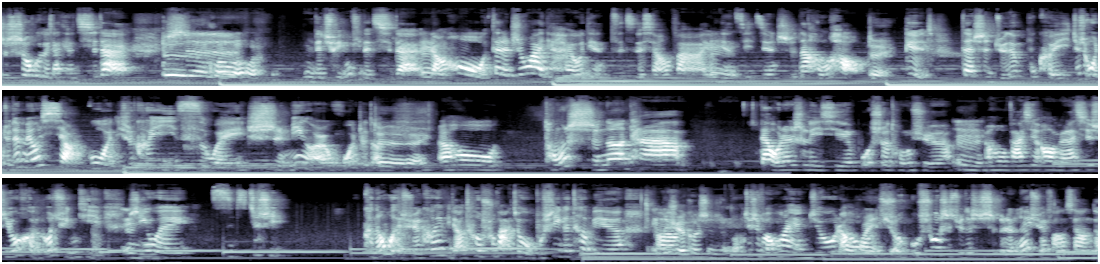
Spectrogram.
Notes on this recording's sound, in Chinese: 这是我录制的第二期播客，在技术上我遇到了一些难题。虽然剪辑了三遍，但是声音效果还是有很大的提高空间。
